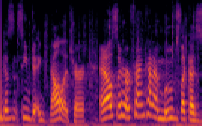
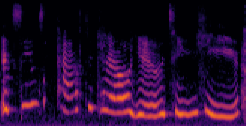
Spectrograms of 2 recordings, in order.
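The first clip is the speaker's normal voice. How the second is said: put-on very high tittering, cackling teenage-girl voice; 10 semitones higher, 6 dB quieter than usual. Retelling a scene where a new enemy appears: imitating a cackling teenage girl. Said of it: "cackling with the voice of a teenaged girl".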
